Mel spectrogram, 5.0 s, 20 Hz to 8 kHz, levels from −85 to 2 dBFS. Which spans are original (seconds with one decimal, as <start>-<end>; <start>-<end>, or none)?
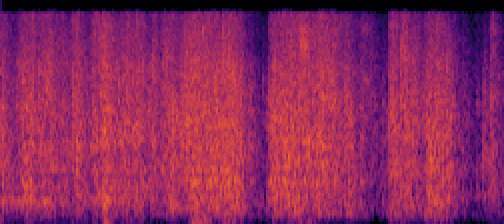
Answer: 1.8-2.6; 3.9-4.5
